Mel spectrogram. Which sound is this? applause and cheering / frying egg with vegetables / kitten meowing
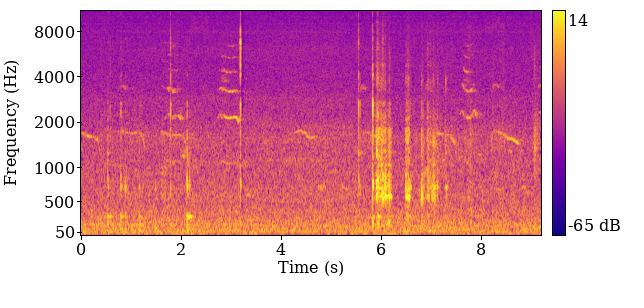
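kitten meowing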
